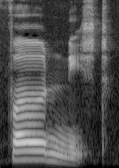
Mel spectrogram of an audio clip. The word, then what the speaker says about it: furnished: Ở đây có chữ ed nhưng mà không phải là chữ tịt như phía trên, mà chỉ là âm d thôi, âm d bật hơi.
